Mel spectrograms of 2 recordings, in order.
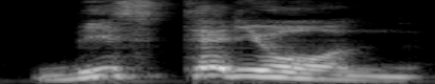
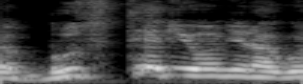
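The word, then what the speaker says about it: μυστήριον: 미스테리라고 말하지 않습니까 그래서 헬라어로 미스테리온 그 무스테리안이라고 읽는데 그 무스테리안이라고 하는 그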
